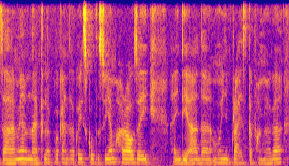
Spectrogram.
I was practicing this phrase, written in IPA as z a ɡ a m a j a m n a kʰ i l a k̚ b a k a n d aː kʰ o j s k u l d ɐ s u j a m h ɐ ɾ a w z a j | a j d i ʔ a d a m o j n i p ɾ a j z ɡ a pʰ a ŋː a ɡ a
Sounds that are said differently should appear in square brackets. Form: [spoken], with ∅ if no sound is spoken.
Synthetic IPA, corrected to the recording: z a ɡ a m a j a m n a kʰ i l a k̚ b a k a n d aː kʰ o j s k u l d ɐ s u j a m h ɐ ɾ a w z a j | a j d i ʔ a d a m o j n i p ɾ a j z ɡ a pʰ a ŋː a ɡ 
